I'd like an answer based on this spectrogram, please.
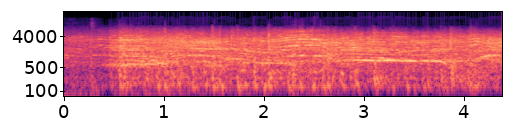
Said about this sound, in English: They all sit back in the seat, grinning and waving to the angry crowd. Two police cars arrive, several officers jump out and begin to quickly disperse the crowd.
